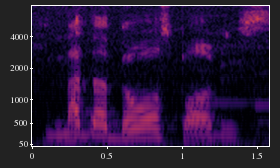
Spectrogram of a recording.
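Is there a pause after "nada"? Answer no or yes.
no. It is said without a pause after nada.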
